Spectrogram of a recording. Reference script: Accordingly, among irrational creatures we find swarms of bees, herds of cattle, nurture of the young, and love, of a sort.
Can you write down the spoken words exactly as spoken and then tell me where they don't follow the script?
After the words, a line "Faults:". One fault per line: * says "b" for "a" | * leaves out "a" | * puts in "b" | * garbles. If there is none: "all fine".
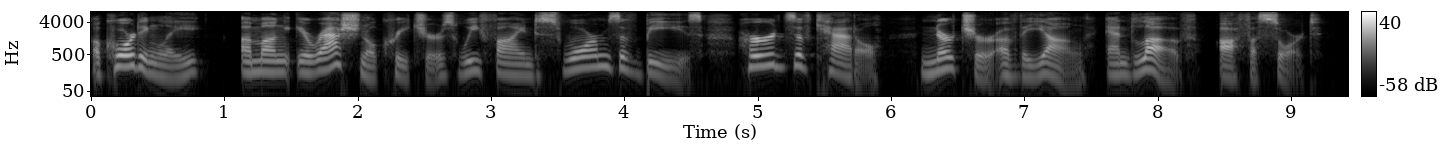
Accordingly, among irrational creatures we find swarms of bees, herds of cattle, nurture of the young, and love, off a sort.
Faults:
* says "off" for "of"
